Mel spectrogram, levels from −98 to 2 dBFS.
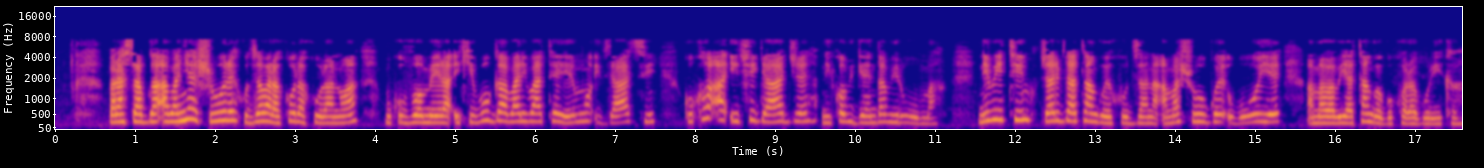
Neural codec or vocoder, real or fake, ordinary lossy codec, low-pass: none; real; MP3, 32 kbps; 7.2 kHz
